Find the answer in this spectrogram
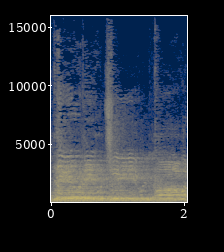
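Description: A four-voice Renaissance vocal ensemble (soprano, countertenor, tenor and bass) singing polyphony in a Spanish villancico. The voices enter together, louder, right at the start.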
